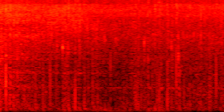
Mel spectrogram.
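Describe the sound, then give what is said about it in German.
Vegetable oil sizzles in a very hot pot, a steady, bright, crackling hiss that holds at an even level throughout with no voices. “Aber ich kann ja jetzt schon mal zumindest das Öl in dem Topf erhitzen.”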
